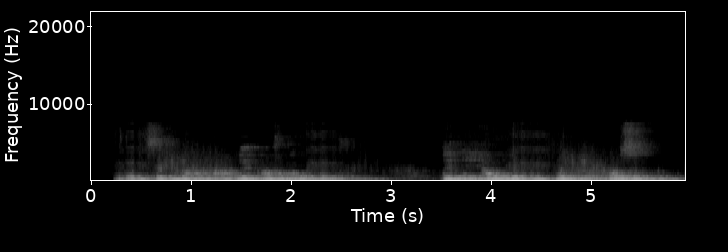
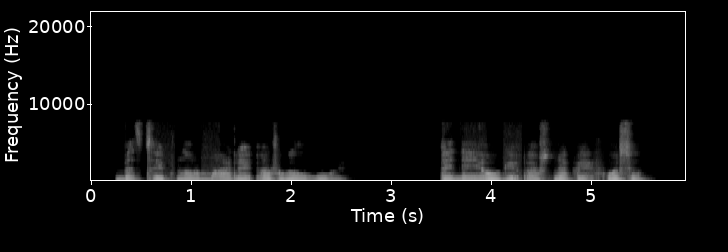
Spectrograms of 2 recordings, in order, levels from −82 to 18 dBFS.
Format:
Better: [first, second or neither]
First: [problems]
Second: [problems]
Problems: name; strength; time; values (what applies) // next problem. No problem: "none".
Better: second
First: noise reduction (neural separator model SepFormer DNS4)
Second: none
